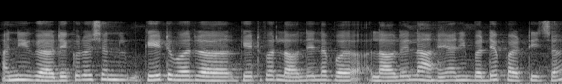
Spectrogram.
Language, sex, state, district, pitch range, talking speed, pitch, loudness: Marathi, female, Maharashtra, Chandrapur, 180-205 Hz, 180 wpm, 190 Hz, -15 LUFS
